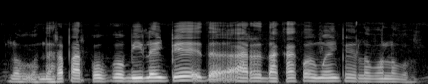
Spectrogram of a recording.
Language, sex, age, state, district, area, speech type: Santali, male, 60+, Odisha, Mayurbhanj, rural, spontaneous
